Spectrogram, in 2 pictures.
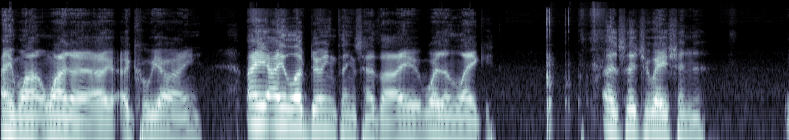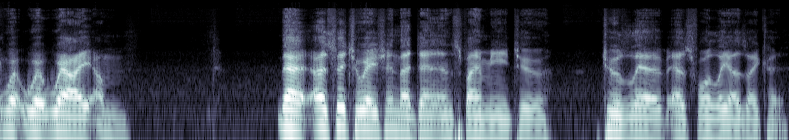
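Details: Man's real, lifelong speech impediment with coordination differences, self-described; speech impediment (disfluent speech).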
